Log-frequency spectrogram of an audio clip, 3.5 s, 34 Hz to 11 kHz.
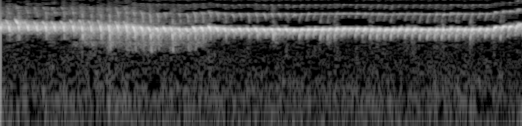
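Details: A 2021 champion canary delivers one sustained rapid trill, evenly pulsed and slightly falling, held steady for several seconds before rising at the end; no other sounds.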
